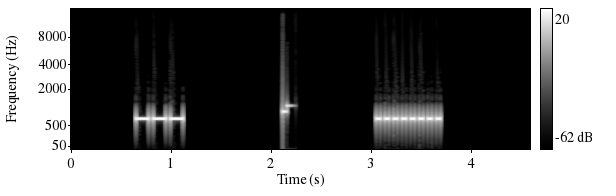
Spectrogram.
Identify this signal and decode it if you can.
Morse code, heard as a keyed tone, about 28 wpm, 700 Hz. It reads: O <HH>
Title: Single Character (Letter:Number:Punctuation:Prosign) Alt 28wpm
